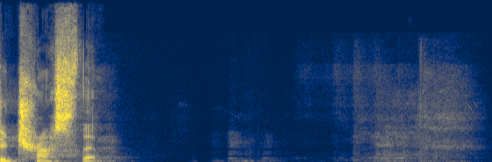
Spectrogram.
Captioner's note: audience chuckles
